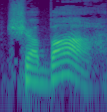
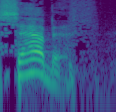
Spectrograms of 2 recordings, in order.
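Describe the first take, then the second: First: "Shabbath" said as shah-BAH with a sh sound; Hebrew pronunciation. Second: Said in the usual way. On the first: Shown as a demonstration. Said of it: "or Sabbath".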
